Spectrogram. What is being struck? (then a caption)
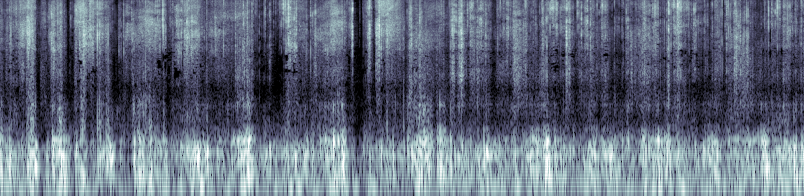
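Large block of ice. Long acrylic nails scratch across the top of a large, solid, clear ice block. The result is a dense, continuous, bright scraping and crackling texture, close to tearing or crinkling, with a few quieter dips between strokes.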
